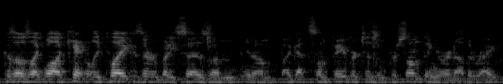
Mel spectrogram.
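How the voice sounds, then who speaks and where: A man in his fifties hosting a casual podcast interview, chatty and quick to laugh. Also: mid-range voice, fairly even intonation. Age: 50s. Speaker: podcast host. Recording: distant mic with faint room noise.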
